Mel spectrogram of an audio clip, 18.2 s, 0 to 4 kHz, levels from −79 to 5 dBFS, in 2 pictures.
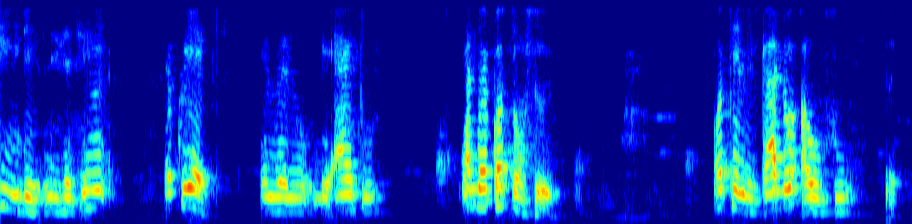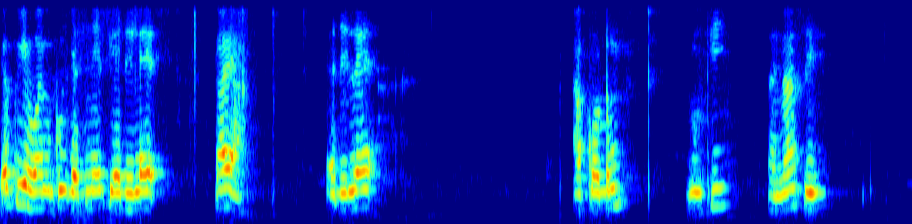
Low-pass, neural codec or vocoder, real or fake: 3.6 kHz; codec, 44.1 kHz, 2.6 kbps, SNAC; fake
